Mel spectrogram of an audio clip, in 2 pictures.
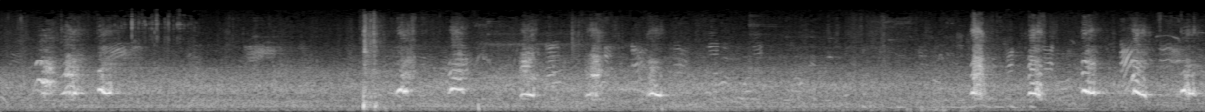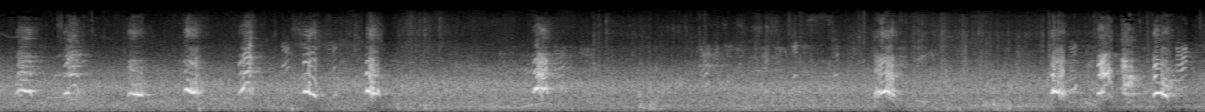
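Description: A dog barks sharply again and again nearby.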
